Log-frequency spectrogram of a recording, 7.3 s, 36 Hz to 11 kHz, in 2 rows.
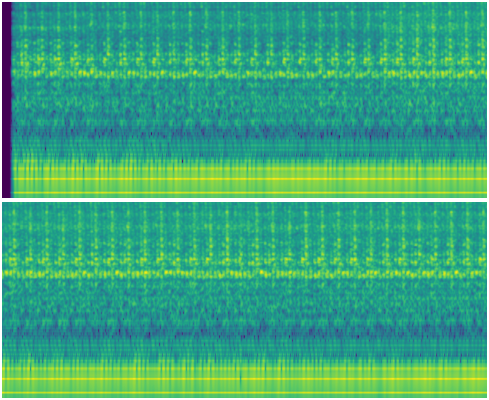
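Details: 1998 DSM with 420A engine at steady idle: quick, regular light knock throughout, tied to engine speed. Owner suspects a rod bearing; source unconfirmed.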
